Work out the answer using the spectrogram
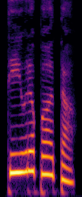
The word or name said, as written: ತೀವ್ರಪಾತ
